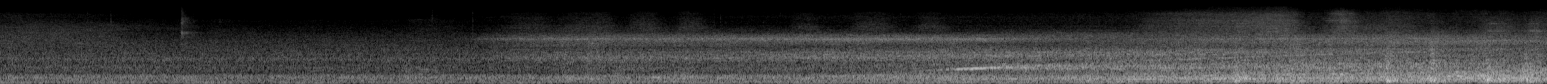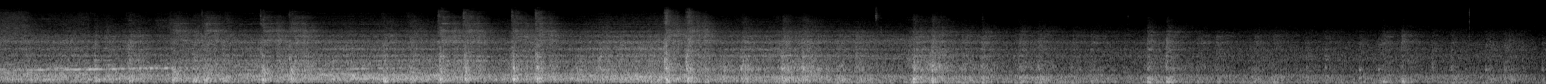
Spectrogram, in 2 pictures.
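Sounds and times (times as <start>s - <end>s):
electric train whine: 4.5s - 26.0s.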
